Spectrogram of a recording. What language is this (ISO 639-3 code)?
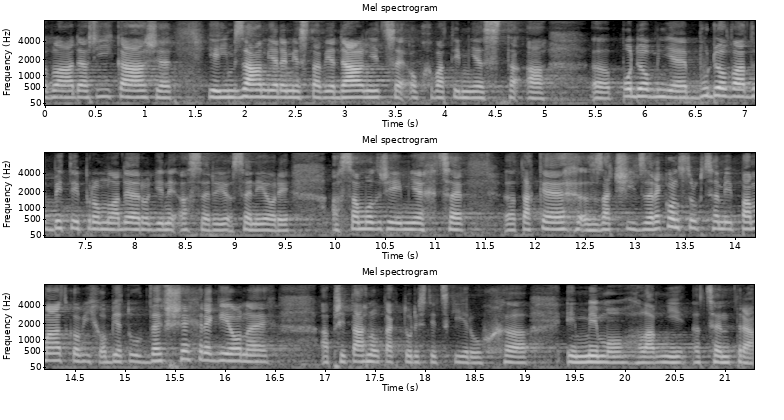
ces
